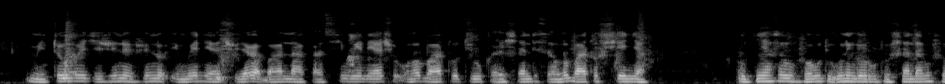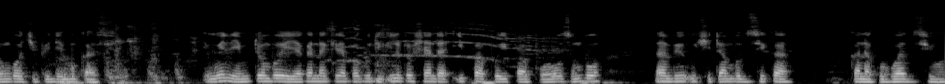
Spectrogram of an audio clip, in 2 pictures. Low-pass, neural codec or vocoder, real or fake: 14.4 kHz; vocoder, 48 kHz, 128 mel bands, Vocos; fake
